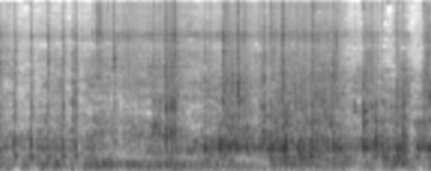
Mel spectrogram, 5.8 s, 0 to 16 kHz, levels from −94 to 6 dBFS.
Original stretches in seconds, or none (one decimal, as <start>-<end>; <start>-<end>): 0.0-5.8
